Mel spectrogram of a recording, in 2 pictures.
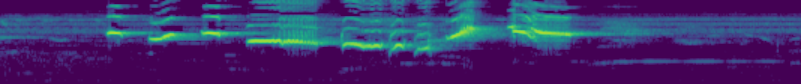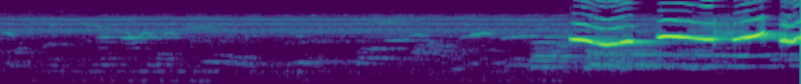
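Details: White-rumped shama song played to stir other kacer birds into singing: a fast burst of varied whistles and sharp chirps, several seconds of near silence, then another run of rising whistled notes.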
